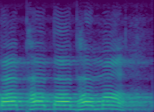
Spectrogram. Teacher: दोनों ओंठ स्पर्श करते हैं, उनका उच्चारण स्थान ओठ है।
